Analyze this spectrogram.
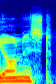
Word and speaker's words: honest: interesting book next the honest man the honest man no h is a consonant but the sound is a vowel sound the honest man H is silent in this word the honest man next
